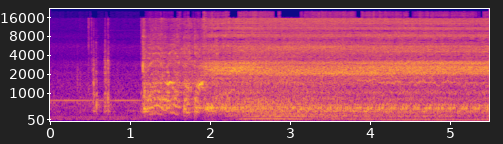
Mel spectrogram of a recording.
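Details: 2010 Cadillac Escalade ESV 6.2L V8 with a cylinder 7 misfire, starting and settling into a slightly uneven, stumbling idle. Fuel, spark and static compression were good, but a running compression check shows the valves stop moving once running, causing the misfire.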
